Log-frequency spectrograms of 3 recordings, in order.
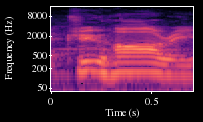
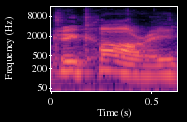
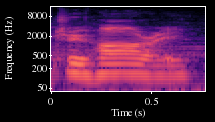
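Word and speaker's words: Drukhari: Yeah, Druhari. Not Drukari, Druhari.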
